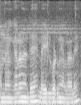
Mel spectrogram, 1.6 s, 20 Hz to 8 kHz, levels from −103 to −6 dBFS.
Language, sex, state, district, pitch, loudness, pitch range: Telugu, male, Andhra Pradesh, Chittoor, 120 Hz, -12 LUFS, 120-125 Hz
